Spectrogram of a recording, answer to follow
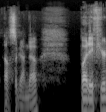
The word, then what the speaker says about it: El Segundo: And if you're native to Southern California, you pronounce it El Segundo. And if you're not native to to California, I mean, if you have any Spanish background, you still say El Segundo.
